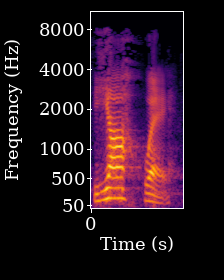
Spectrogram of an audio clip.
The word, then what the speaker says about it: Yahweh: It's Yahweh, which may or may not be the actual correct pronunciation. We don't fully know.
